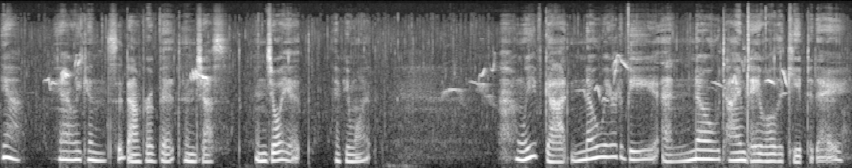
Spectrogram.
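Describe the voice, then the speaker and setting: A woman acts as a feisty young magical girlfriend in an intimate ASMR roleplay. She speaks slowly and casually, affectionate and teasing, often sinking into a breathy murmur. Birdsong and outdoor noise sit clearly behind her voice. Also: medium pitch, darkish tone. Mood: soft, grateful. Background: birdsong and outdoor ambience.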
